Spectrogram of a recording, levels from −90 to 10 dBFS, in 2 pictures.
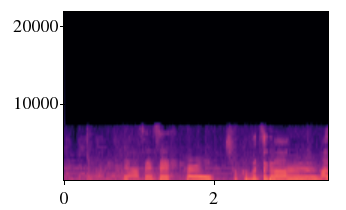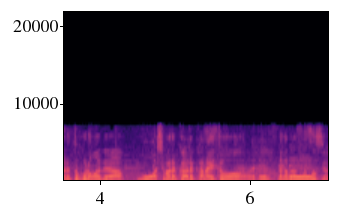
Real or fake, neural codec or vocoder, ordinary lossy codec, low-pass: real; none; none; 7.2 kHz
